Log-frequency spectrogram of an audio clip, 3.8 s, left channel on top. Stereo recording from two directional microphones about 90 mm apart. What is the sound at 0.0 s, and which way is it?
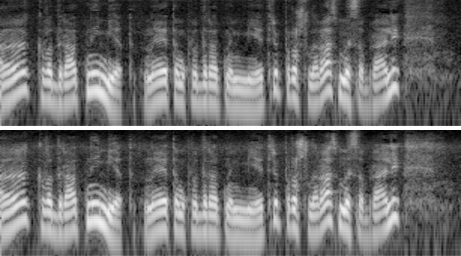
Speech, 15° left (ahead or behind).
